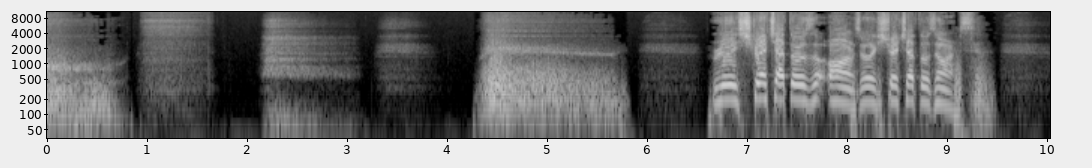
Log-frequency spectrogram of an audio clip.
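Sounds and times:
man breathing hard: 0.0s - 6.6s, 9.2s - 10.0s.

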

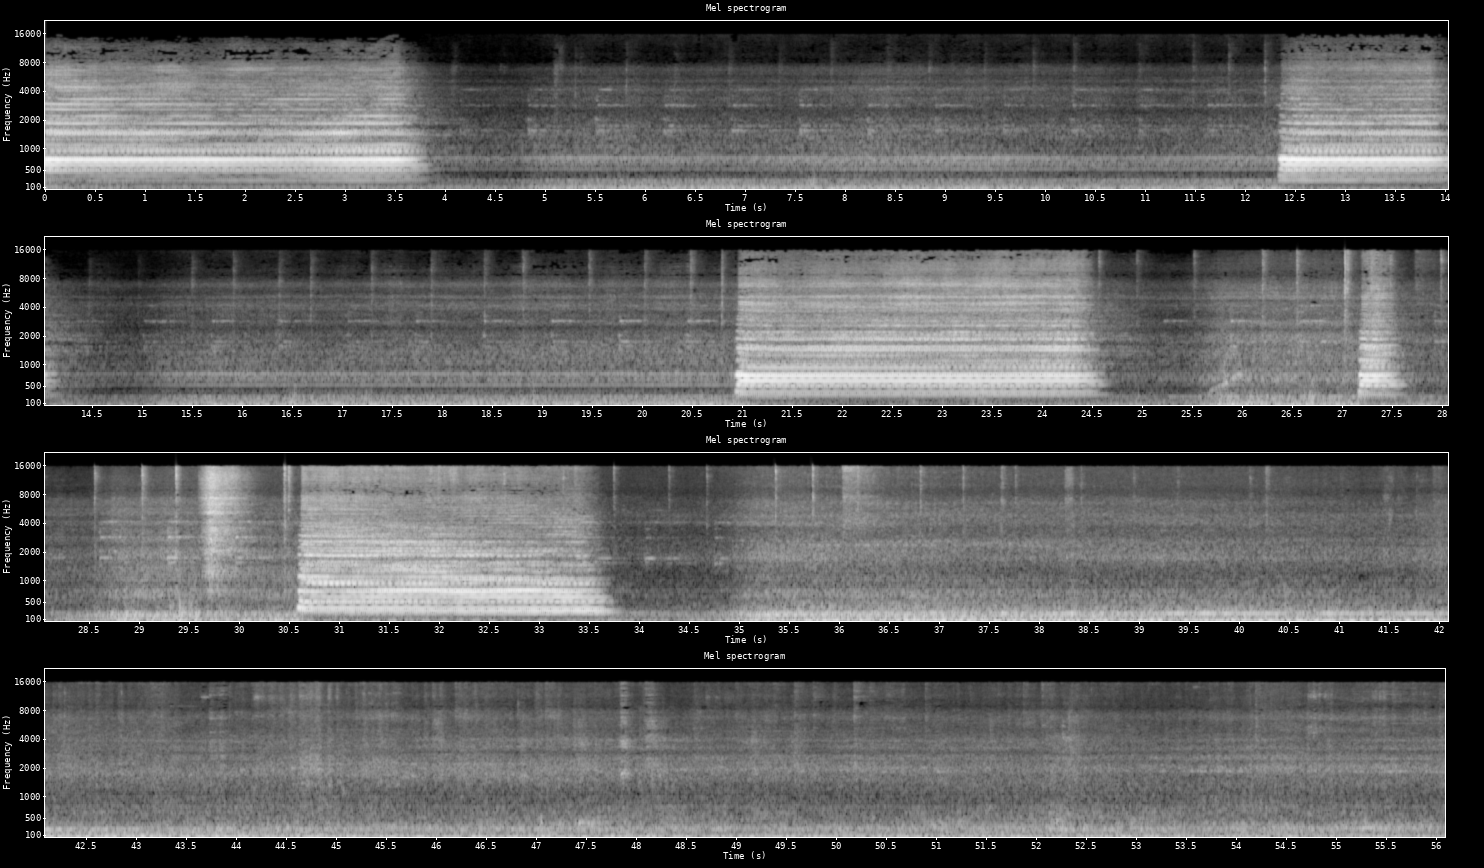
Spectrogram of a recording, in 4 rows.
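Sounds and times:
locomotive air horn blasts: 0.0s - 4.0s, 12.3s - 14.4s, 20.9s - 24.8s, 27.1s - 27.8s, 30.6s - 33.8s
freight cars rumbling on rails: 0.0s - 56.0s.

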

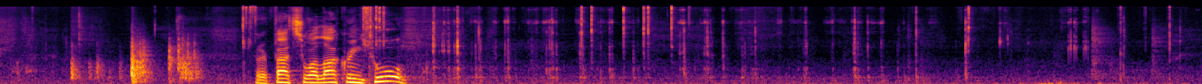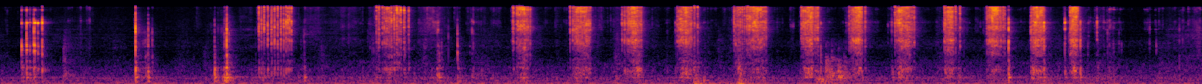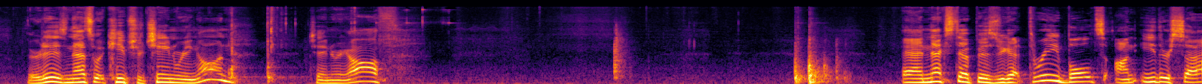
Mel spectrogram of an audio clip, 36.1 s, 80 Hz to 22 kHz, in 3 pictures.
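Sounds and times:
ratchet wrench clicking: 3.6s - 8.9s, 14.5s - 15.1s, 15.7s - 23.6s.

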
